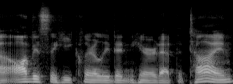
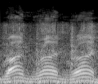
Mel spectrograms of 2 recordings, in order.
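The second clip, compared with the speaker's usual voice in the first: loud, higher urging shout; urgent yelling; 4 semitones higher, 10 dB louder than usual. Real, not acted. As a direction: yell at him to flee. Urging the fleeing man on screen.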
